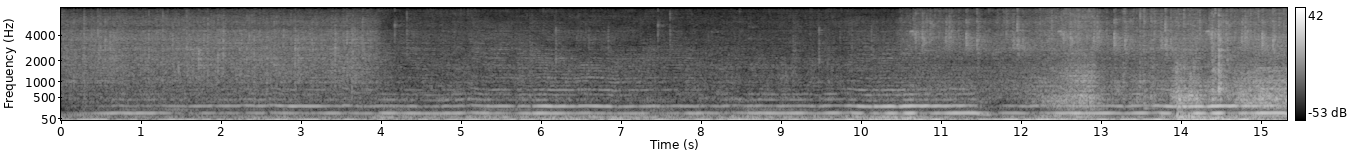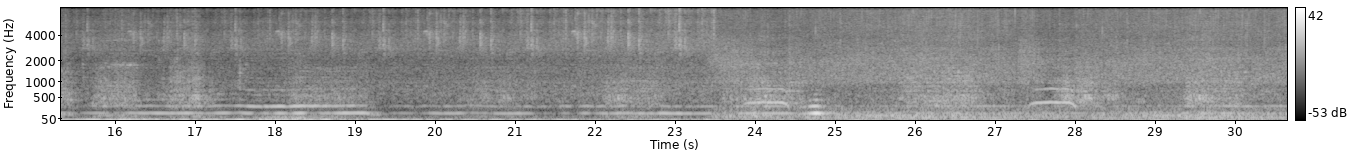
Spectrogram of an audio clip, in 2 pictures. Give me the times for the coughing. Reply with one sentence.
The coughing can't be heard in this clip.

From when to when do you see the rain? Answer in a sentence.
The rain can be heard from 0.0 to 30.6 s.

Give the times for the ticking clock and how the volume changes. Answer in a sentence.
The ticking clock can't be heard in this clip.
